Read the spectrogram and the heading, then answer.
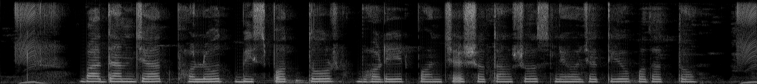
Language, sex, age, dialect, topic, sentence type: Bengali, female, 18-24, Rajbangshi, agriculture, statement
